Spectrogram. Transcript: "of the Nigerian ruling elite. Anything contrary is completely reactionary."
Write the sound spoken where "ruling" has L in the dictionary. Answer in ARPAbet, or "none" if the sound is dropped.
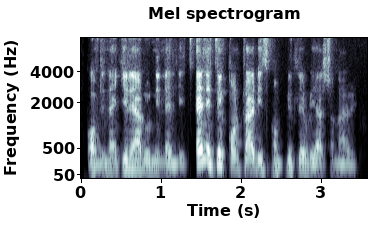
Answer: N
